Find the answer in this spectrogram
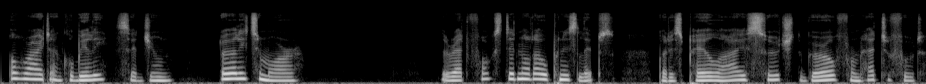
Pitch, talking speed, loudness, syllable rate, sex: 200 Hz, 175 wpm, -19 LUFS, 5.0 syllables/s, female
